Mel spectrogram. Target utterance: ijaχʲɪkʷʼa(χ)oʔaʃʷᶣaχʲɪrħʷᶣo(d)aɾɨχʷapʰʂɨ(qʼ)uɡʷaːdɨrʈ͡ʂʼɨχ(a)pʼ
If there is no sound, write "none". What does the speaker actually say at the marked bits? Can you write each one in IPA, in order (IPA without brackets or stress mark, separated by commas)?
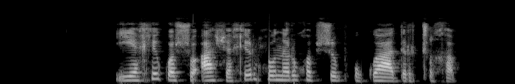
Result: ʂ, n, pʼ, a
